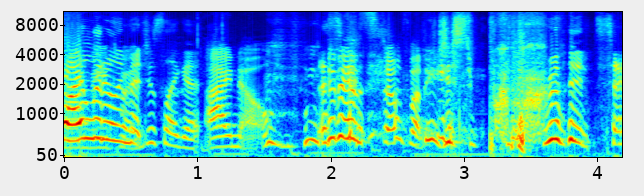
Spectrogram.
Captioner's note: laughs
